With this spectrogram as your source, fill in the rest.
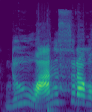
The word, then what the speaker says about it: nuance: 애초에 이게 그래서 영어 어원 자체 얘도 불어에서 온 표현이기 때문에 누안스라고 발음은 합니다.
